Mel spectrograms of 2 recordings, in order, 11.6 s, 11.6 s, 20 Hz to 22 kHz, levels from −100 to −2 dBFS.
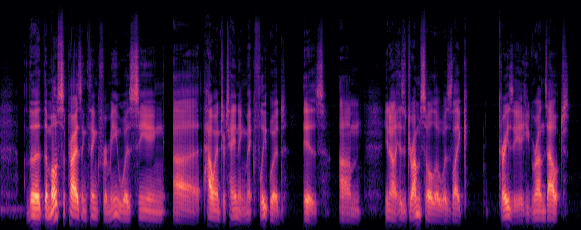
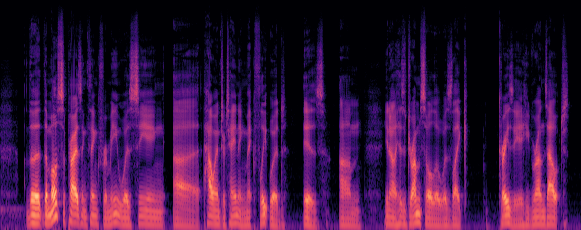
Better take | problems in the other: second | thin; somewhat; fading below 250 Hz

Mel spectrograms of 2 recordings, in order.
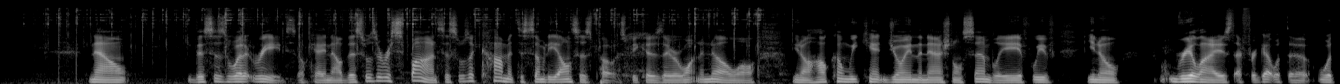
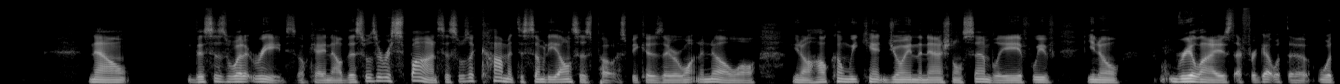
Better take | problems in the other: second | jangling keys; noticeable; until 8 s; peak 8 dB below the speech

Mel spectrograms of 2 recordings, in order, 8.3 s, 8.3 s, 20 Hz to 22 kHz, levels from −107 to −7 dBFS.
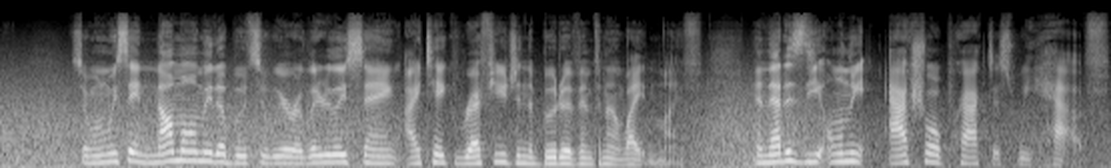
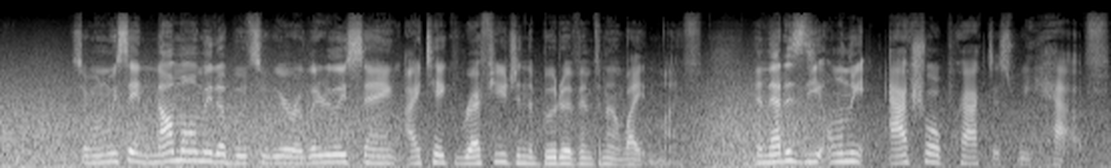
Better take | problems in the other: first | wind noise on the microphone; heavy; 10 dB below the speech; occasional gusts in the first

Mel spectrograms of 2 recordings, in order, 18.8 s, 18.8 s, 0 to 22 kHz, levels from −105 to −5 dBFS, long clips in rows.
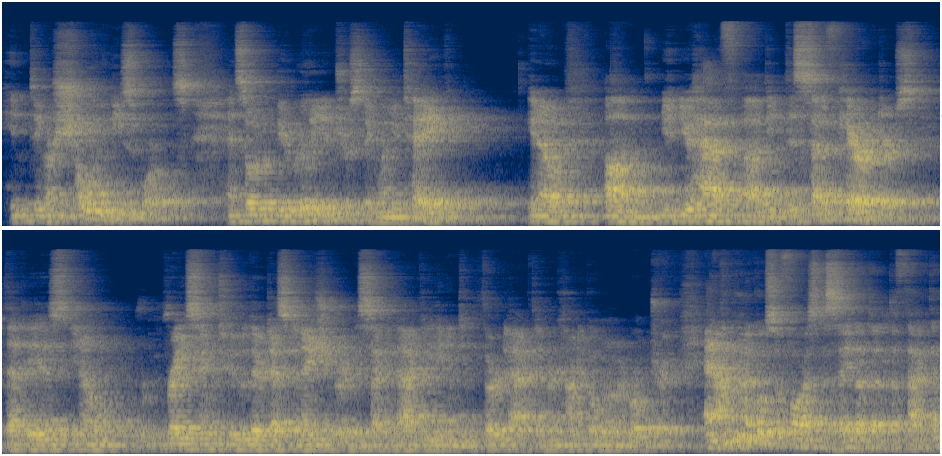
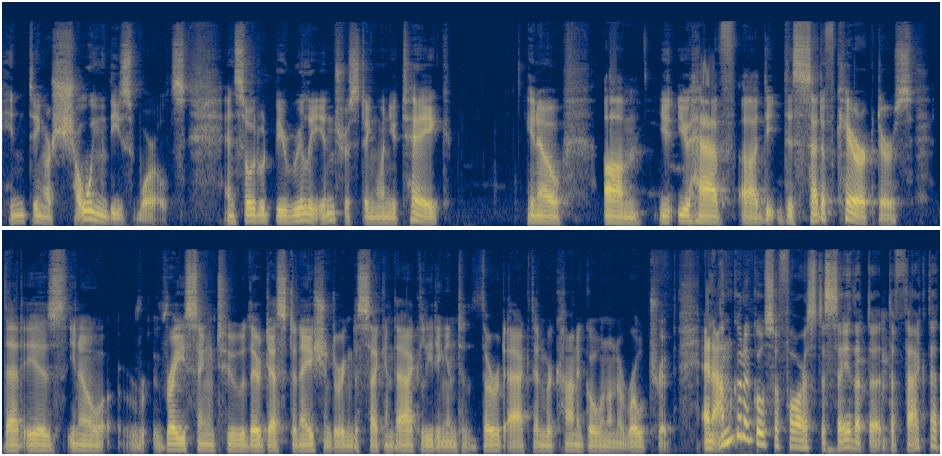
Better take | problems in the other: second | off-mic speech; far // room echo; strong; dies away in 1.5 s

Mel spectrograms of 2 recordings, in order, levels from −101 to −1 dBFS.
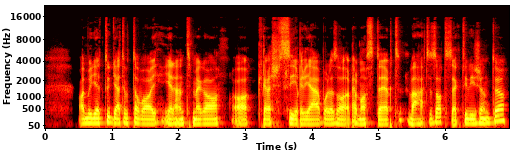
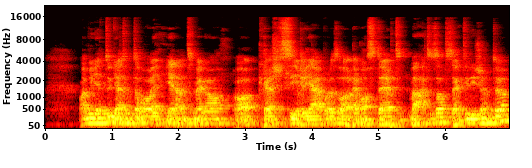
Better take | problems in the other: first | off-mic speech; far // room echo; noticeable; dies away in 0.5 s

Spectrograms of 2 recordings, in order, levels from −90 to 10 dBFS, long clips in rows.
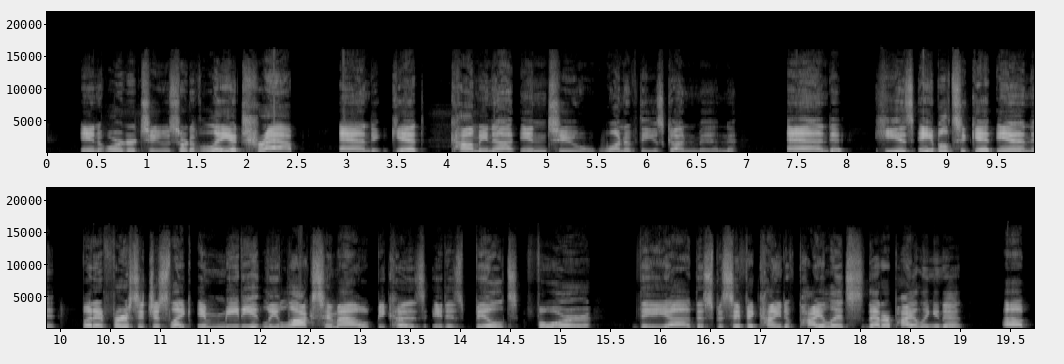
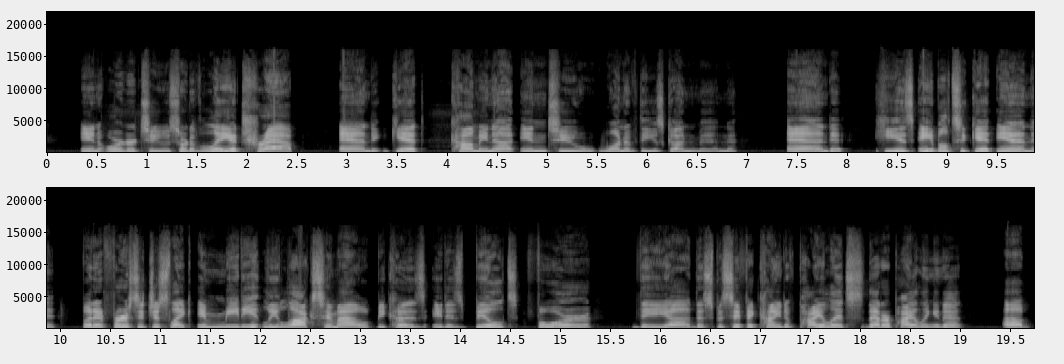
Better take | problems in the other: second | thin; very; fading below 350 Hz

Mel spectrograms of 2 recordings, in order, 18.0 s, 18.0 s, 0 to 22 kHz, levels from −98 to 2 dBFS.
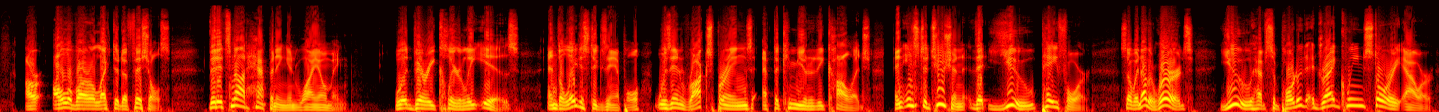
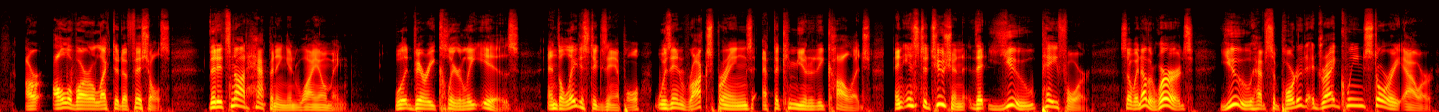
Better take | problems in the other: second | distortion; slight; 6% of the sound clipped

